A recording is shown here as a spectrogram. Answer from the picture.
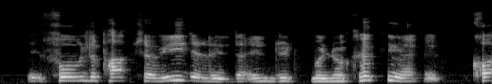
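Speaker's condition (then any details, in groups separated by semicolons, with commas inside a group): Cerebral palsy; ataxic type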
